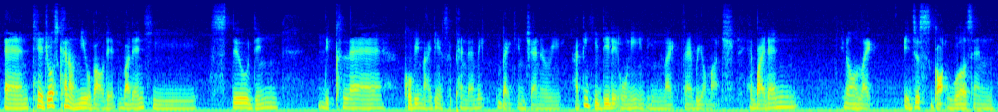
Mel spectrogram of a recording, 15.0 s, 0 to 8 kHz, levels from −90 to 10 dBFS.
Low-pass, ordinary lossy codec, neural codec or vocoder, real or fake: 7.2 kHz; none; none; real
